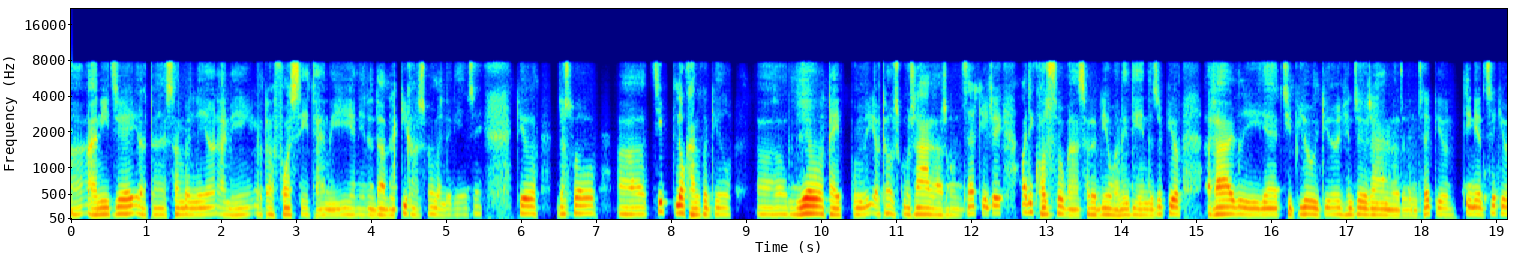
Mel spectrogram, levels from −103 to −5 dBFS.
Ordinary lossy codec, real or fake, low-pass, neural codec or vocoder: none; fake; none; codec, 16 kHz, 1 kbps, X-Codec, HuBERT features, trained on balanced general audio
